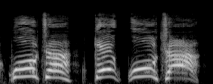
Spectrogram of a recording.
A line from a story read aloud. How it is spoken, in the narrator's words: someone shouted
